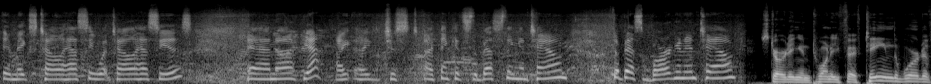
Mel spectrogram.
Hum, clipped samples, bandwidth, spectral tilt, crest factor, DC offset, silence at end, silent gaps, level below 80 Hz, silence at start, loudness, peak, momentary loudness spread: none; under 0.1%; 18 kHz; -3.5 dB/octave; 18 dB; under 0.1%; 0 s; none; -46 dBFS; 0 s; -24 LUFS; -6 dBFS; 4 LU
